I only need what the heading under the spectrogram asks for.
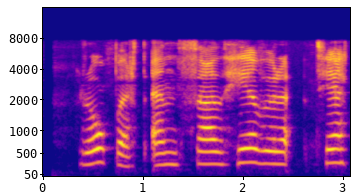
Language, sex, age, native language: Icelandic, female, 9, Icelandic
